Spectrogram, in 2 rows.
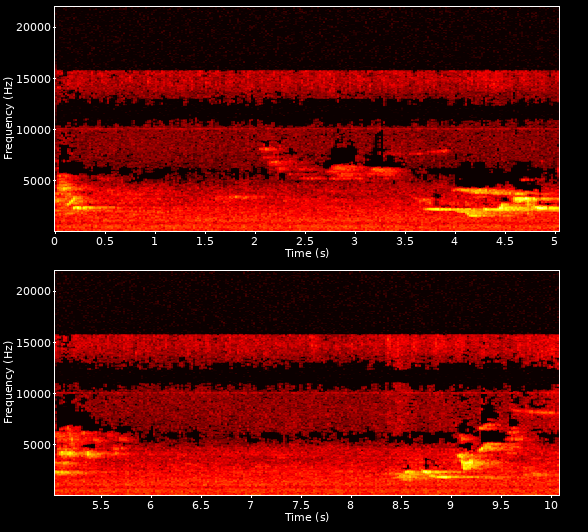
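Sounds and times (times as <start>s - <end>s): bird chirping: 0.0s - 0.7s, 1.6s - 6.4s, 8.4s - 10.0s
low background noise: 0.0s - 10.0s.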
